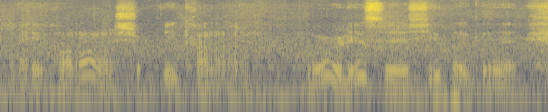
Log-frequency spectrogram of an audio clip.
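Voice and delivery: hushed, breathy aside under the breath; quiet aside. Real, not acted. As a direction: lean in and whisper it half to yourself. Private aside about a woman.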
